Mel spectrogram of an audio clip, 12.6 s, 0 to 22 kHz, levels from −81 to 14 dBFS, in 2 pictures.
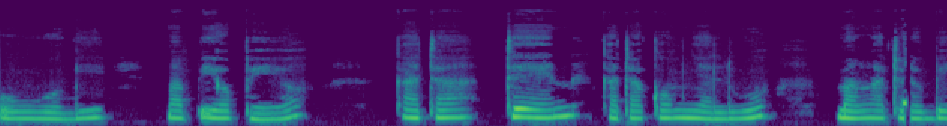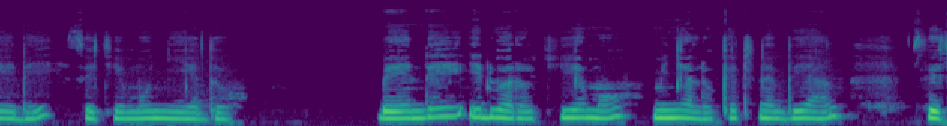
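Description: Damaged data in a compressed stream appears at 6.00 to 6.08 s in this speech clip, a disturbance of about 80 ms. Corrupted bytes in the encoded stream leave the decoder unable to interpret the frames there, so it loses its place and hunts for the next valid frame header before playback resumes. The result is a brief chirp or squawk breaking into the speech.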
